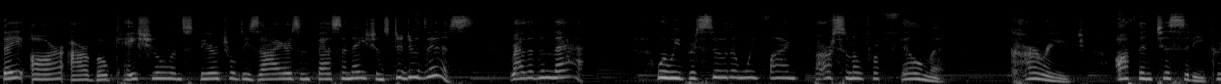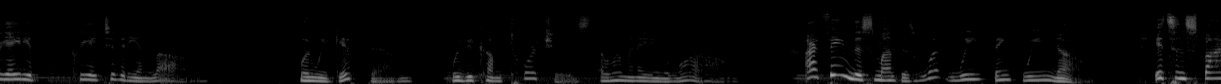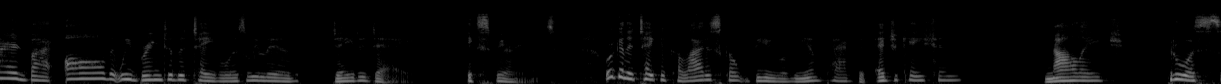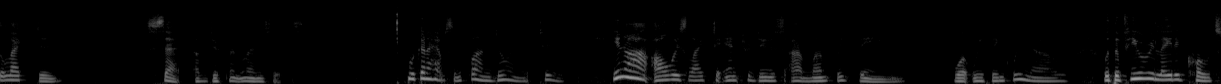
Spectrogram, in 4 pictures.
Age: 50-69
